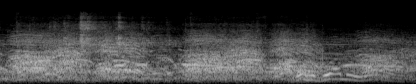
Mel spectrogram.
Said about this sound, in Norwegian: Ut med temer, roper demonstranter fra venstresiden utenfor presidentpalasset i Brasilia.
